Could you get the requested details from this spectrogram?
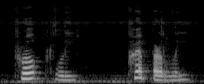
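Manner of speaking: "properly" stressed on "prop-"; first-syllable stress. Shown as a demonstration. Teacher gives an -ly example, stressing "prop-" in "properly". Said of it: "put in the first syllable".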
